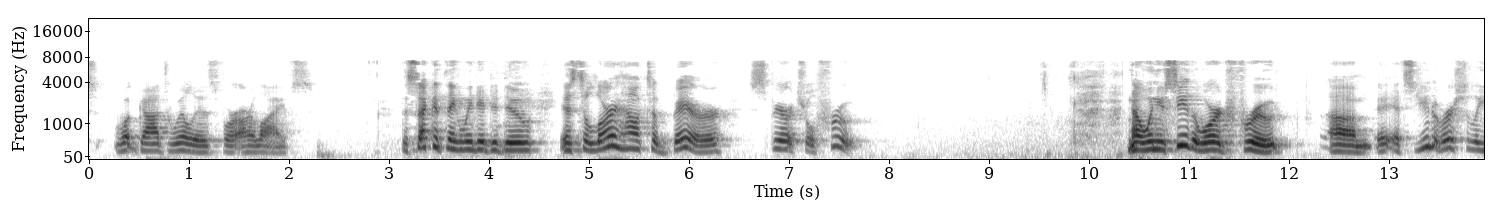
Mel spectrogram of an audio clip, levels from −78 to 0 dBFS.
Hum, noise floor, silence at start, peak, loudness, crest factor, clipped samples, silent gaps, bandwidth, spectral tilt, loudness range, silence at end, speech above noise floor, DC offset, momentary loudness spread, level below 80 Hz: none; -63 dBFS; 0.25 s; 0 dBFS; -20 LUFS; 22 dB; under 0.1%; none; 7.6 kHz; -6.5 dB/octave; 13 LU; 0 s; 43 dB; under 0.1%; 15 LU; -60 dBFS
